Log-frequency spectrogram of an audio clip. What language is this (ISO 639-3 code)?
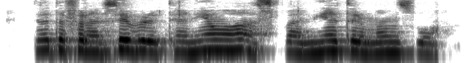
pus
